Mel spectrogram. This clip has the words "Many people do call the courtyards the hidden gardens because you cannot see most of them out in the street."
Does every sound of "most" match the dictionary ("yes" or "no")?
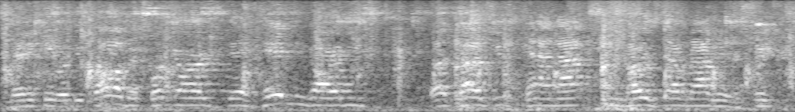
no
